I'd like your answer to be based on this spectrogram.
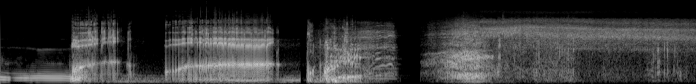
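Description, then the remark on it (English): Deep, wet Sarlacc monster burps and guttural grunts, sounds from Return of the Jedi, roll out in several long, loud bursts, ending in a sustained gurgling, hissing belch that slowly trails off. No one speaks. “Up next, we got Sarlacc sounds.”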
